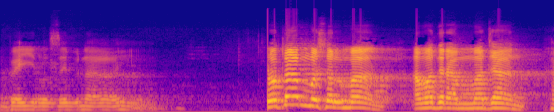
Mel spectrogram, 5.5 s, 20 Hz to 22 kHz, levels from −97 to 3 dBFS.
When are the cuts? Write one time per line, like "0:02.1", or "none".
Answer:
0:02.6

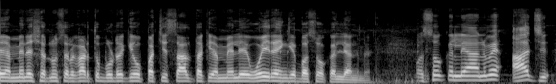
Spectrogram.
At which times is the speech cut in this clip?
0:04.2

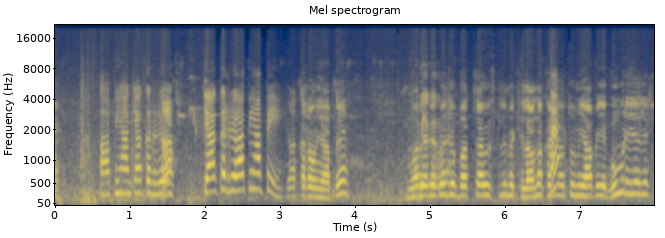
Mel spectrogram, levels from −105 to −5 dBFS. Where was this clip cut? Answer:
none

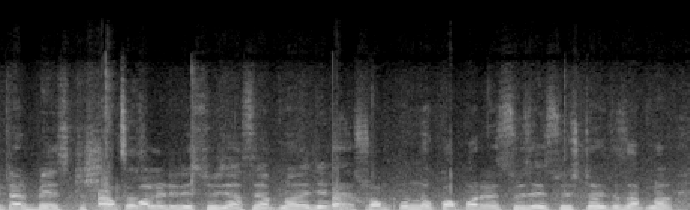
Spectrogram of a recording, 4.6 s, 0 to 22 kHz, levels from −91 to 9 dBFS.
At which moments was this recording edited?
0:02.2

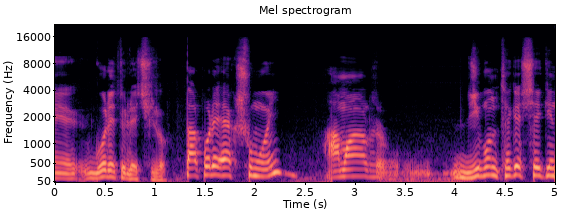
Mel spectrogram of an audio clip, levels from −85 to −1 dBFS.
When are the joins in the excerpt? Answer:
none

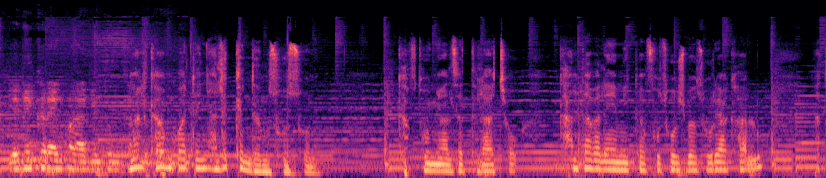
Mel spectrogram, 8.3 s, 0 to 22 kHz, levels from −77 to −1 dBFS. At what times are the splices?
0:01.2

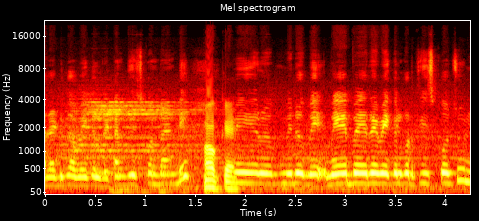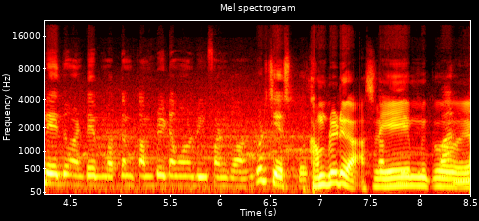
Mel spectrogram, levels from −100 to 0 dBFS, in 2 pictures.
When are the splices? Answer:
none

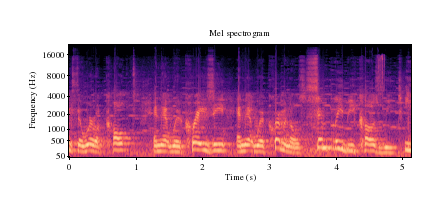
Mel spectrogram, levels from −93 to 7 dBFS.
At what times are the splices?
0:03.6

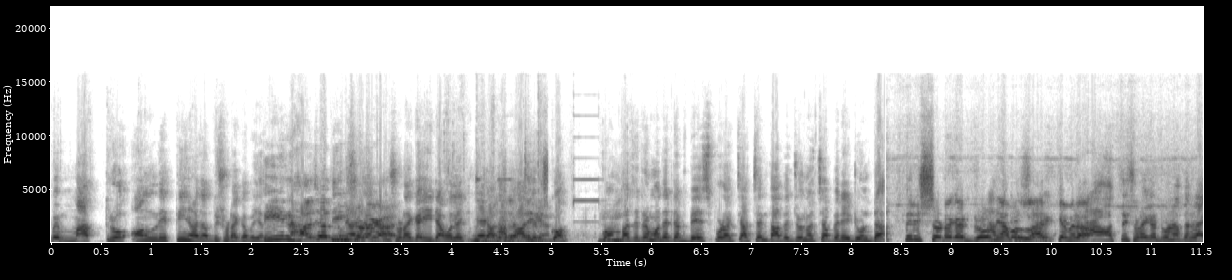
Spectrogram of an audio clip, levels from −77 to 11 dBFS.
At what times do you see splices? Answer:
0:04.4
0:08.4

